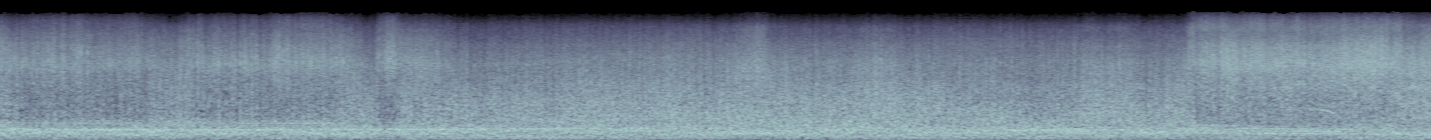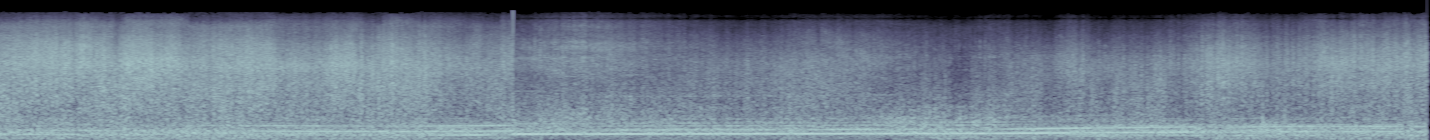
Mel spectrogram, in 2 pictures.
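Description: Yamaha sport motorcycle's engine running at road speed under heavy wind rush on the microphone. The engine note slowly sinks, jumps to a new pitch about twenty seconds in, and climbs again near the end.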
